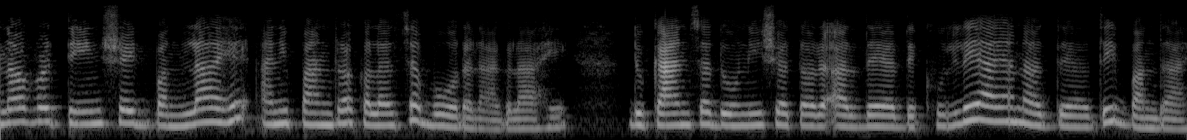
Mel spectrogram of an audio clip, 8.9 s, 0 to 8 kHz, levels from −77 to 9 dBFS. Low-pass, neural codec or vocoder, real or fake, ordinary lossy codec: 7.2 kHz; codec, 16 kHz, 0.4 kbps, LongCat-Audio-Codec; fake; none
